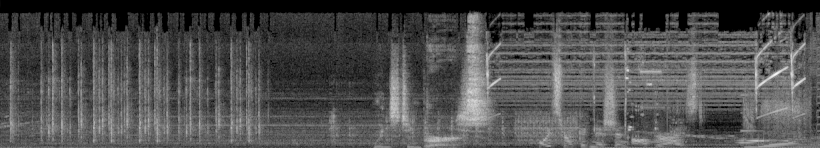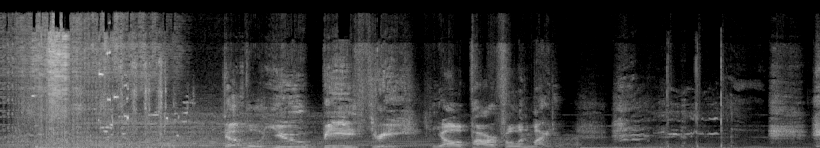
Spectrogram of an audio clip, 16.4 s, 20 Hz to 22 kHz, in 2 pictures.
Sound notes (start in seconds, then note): 0.1 keyboard clacking; 5.6 automated Voice; 14.4 Winston chuckling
